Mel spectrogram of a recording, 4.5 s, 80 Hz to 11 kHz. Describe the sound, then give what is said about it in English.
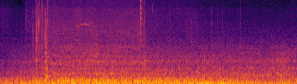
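A car drives on the road toward a hotel in Burbank, making a steady, loud, low rumble of engine and road noise with no clear breaks and no talking. “But now I guess I drive towards the hotel in Burbank and I can't check until 3”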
